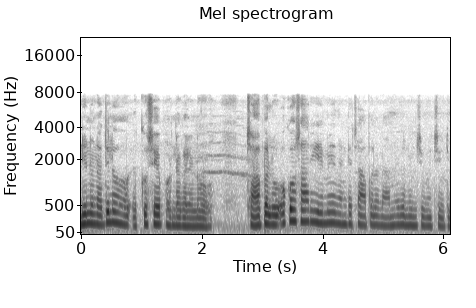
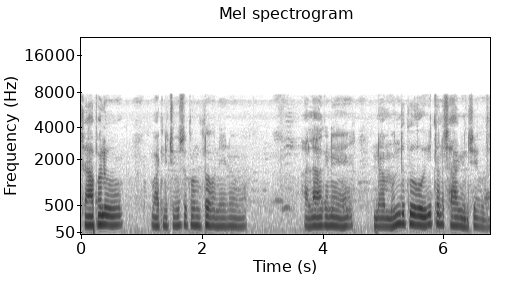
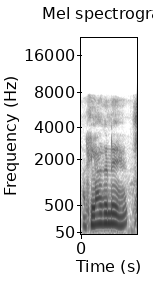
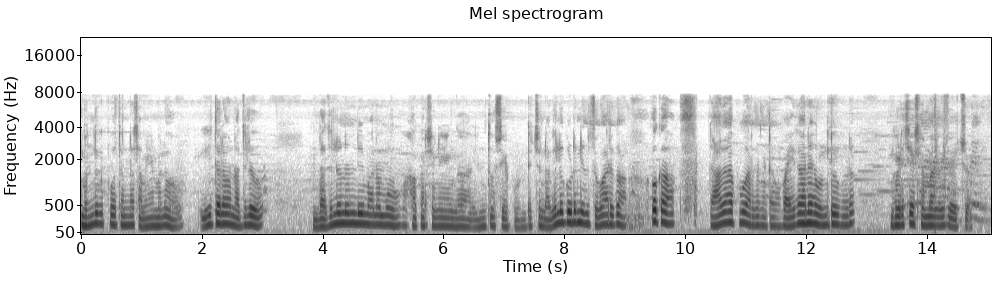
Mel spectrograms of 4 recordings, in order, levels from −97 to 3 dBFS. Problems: constant background noise, background conversations at intervals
